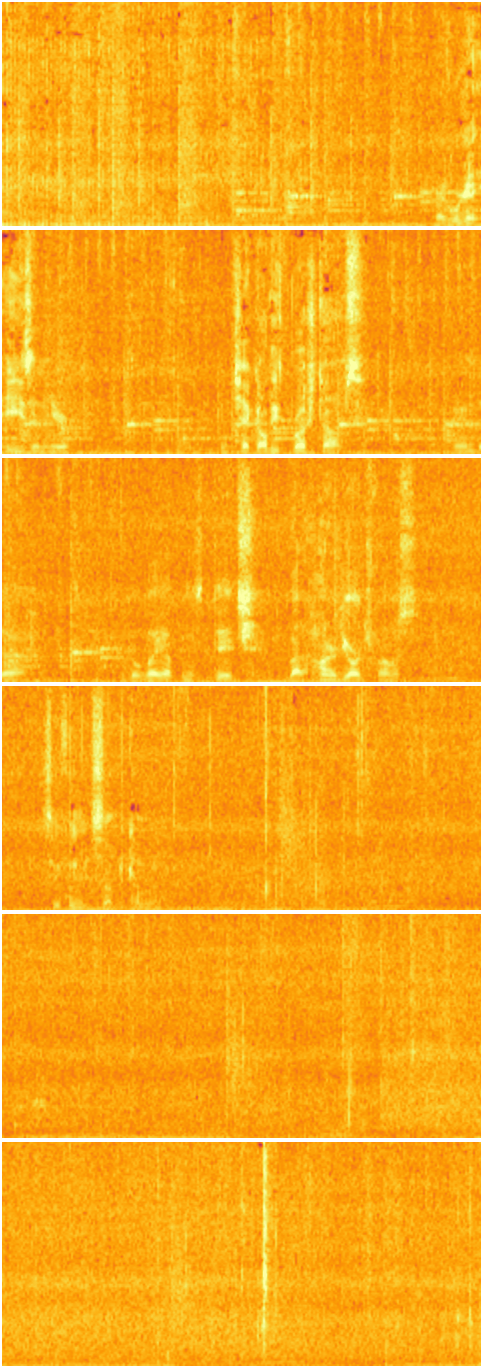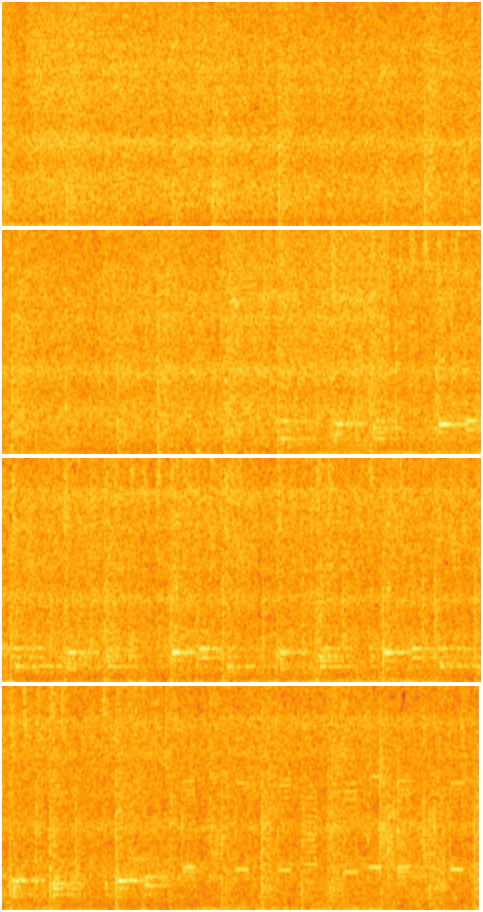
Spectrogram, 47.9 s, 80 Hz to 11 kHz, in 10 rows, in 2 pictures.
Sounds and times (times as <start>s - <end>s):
Music: 0.0s - 47.8s
Speech: 4.3s - 5.5s, 7.0s - 8.5s, 9.2s - 9.9s, 10.8s - 13.8s, 14.8s - 16.0s.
